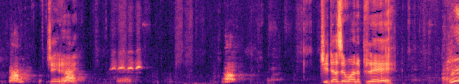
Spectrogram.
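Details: Daycare dogs at the Animal House in rowdy play, Jade among them, said to bark like a police dog though gentle; sharp tonal barks and yips scattered between a person's remarks and laughter.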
